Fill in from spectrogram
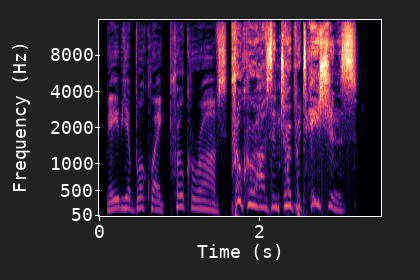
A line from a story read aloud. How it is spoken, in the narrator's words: Imbert wheezed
